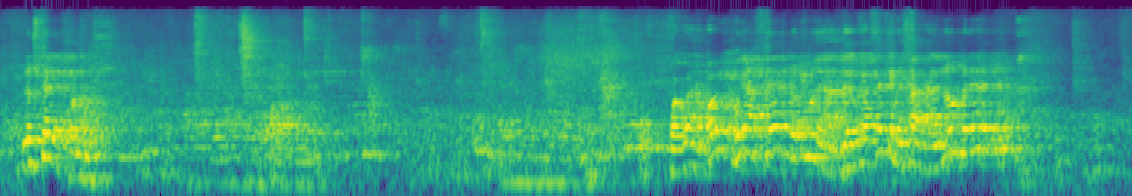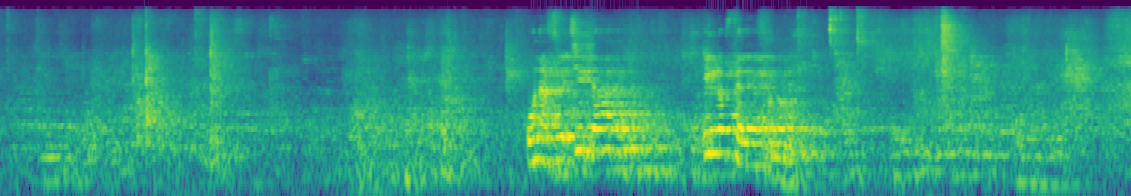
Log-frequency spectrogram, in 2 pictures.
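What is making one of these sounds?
A man lectures calmly through a microphone in an echoing hall.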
